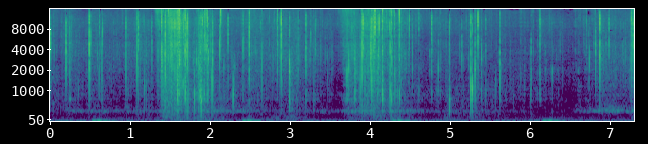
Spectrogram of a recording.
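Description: Fingertips repeatedly squeeze the top of a round, hand-sized clear plastic bag full of small white plastic beads. The result is soft, bright crinkling with sharp little clicks and short rustling bursts, fading to quiet between squeezes.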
